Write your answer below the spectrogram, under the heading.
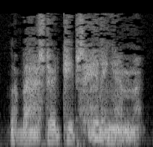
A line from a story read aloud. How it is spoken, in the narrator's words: he murmured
